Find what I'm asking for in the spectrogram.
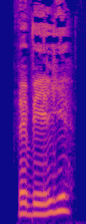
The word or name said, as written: reveille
